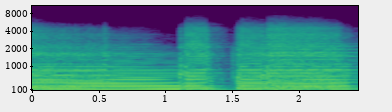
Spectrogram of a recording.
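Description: An electric guitar played through Two Notes Genome amp simulation gives a loud, distorted, reverb-heavy chord that rings out, briefly cuts, then sustains again.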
